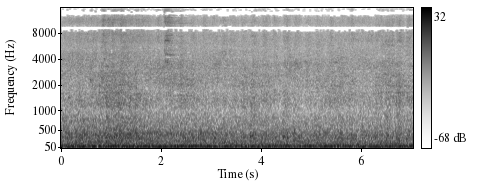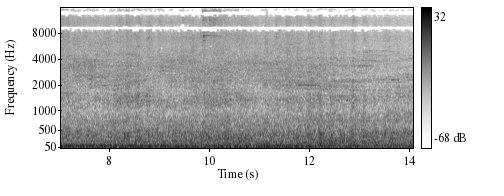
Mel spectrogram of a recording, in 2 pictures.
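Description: Freight train's covered hopper cars rolling past close by: a steady, loud rumble of steel wheels on the rails.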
